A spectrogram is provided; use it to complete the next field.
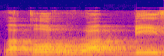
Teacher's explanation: വഖുൽ ഖാഫിന് തഫ്ഖീം. ലാമ് സാക്കിനത്തായ ലാമിനെ റായിലേക്ക് പൂർണ്ണമായും ലയിപ്പിക്കണം. ഇദ്ഗാം കാമിൽ. ലാമിൻ്റെ ശബ്ദം അല്പം പോലും ഉണ്ടാവില്ല. സാക്കിനത്തായ ലാമ് ലയിപ്പിക്കേണ്ട സന്ദർഭമാണിത്.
